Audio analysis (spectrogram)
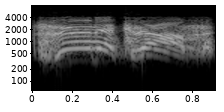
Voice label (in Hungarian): aircraft damaged mood med, hun; War Thunder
